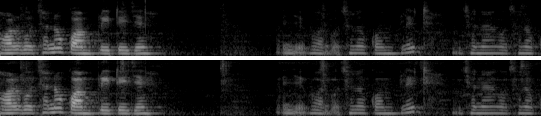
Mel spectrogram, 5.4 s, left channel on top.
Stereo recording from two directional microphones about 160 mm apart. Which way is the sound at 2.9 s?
15° right (ahead or behind).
